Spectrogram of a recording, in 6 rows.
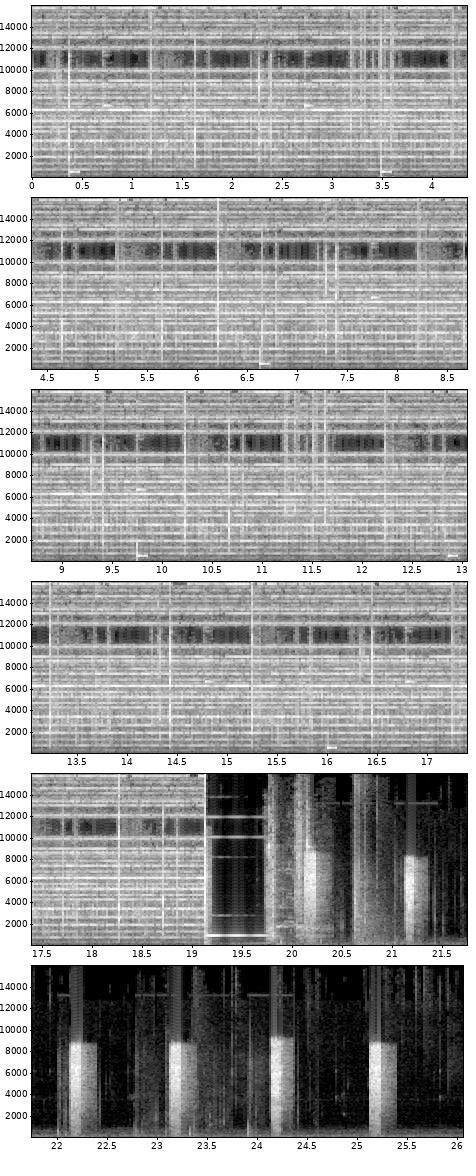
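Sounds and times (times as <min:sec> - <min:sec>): door alarm high tone: 0:00.0 - 0:20.4
short beep: 0:16.0 - 0:16.3, 0:19.0 - 0:20.1.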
